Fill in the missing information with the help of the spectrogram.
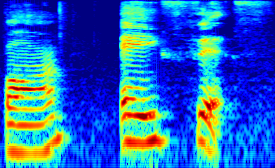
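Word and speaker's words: Farmacists: group is Pharmacists and it's spelled f-a-r-m like Farm a sis I love because we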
